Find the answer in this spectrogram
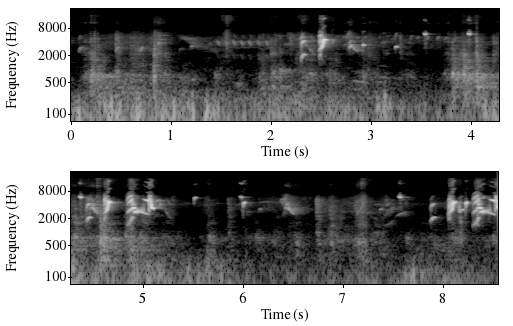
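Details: Female European goldfinch calling the male to mate, prompting nest building; short bright chirps and twittering notes in scattered bursts, louder clusters near the end, with faint low rumbling early on.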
